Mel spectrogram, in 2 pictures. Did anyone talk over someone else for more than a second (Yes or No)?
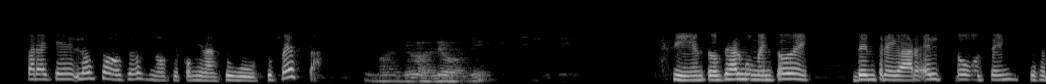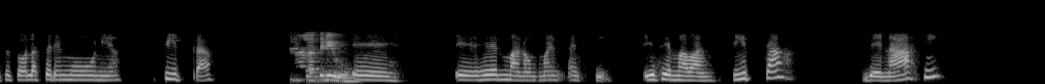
No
